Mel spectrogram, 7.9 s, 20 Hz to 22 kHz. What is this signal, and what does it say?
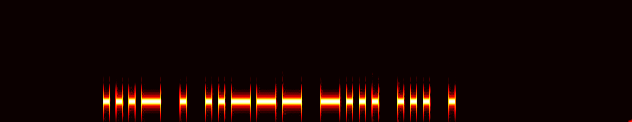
Morse code, heard as a keyed tone, about 15 wpm, 700 Hz. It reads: VE2BSE
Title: DXCC-100 Call Signs - 6 Characters - 15wpm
